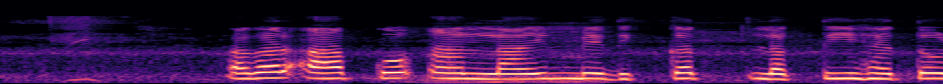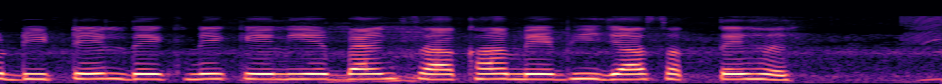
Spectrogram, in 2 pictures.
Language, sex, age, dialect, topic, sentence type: Hindi, female, 25-30, Kanauji Braj Bhasha, banking, statement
